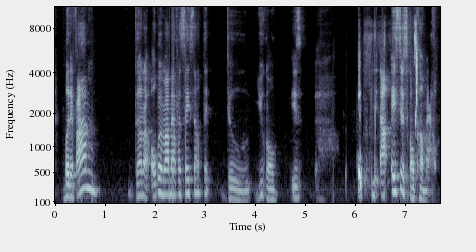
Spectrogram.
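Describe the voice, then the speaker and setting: With a Louisiana accent, a woman speaks at a fairly slow pace in a bright, sharp tone marked by vocal fry and very wide pitch swings. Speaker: streamer. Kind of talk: casual chat.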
